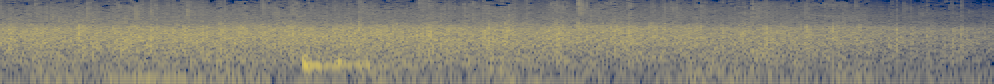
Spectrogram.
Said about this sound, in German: Das ist natürlich, ja, man traut sich kaum zu klatschen.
